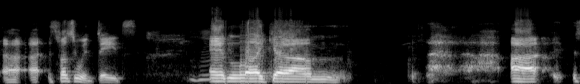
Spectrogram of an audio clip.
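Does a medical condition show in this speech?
Yes: stuttering; many speech therapists over years, tried voice synthesizer for phone interviews, found impersonal; stutters on some words, fluency crumbles on phone once dial tone heard, fluent when no one on line; here repeated sounds.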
